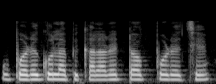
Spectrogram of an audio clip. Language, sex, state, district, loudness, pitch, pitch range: Bengali, female, Tripura, West Tripura, -15 LUFS, 225 Hz, 220-230 Hz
